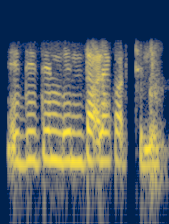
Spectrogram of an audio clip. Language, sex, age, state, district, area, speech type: Odia, female, 30-45, Odisha, Bhadrak, rural, conversation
